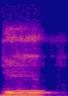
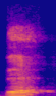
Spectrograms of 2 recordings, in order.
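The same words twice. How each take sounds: First: The first sound is a hard stop. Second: The first sound is a soft th sound. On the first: The speaker calls it wrong. "Kalau kita nggak keluarkan lidahnya, nanti uh, itu lebih kayak kita ngomong that" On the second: The speaker calls it right. "Jadi caranya that"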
